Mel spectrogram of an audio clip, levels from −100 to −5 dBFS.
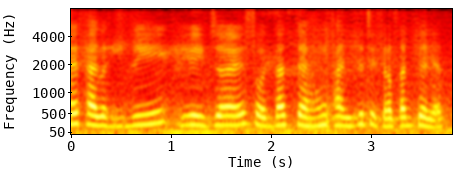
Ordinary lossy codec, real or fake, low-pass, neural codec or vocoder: none; fake; none; codec, 16 kHz, 0.5 kbps, FunCodec, trained on Chinese and English, 25 frames a second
